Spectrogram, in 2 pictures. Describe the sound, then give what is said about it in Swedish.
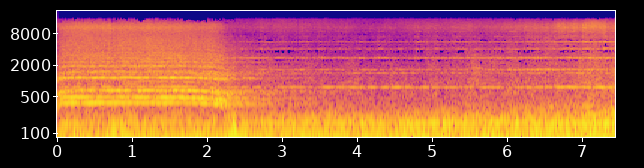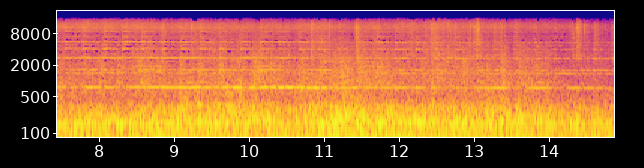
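An American train's horn blares a chord for about two seconds, then the heavy, continuous rumble and clatter of the passing train fills the rest, loud throughout. “Nej, förresten, vi tar ett amerikanskt tåg istället.”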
